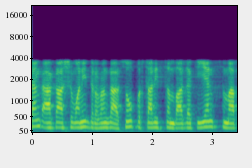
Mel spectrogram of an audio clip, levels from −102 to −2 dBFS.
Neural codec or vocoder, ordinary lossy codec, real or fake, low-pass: codec, 16 kHz, 0.9 kbps, LongCat-Audio-Codec; none; fake; 3.6 kHz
